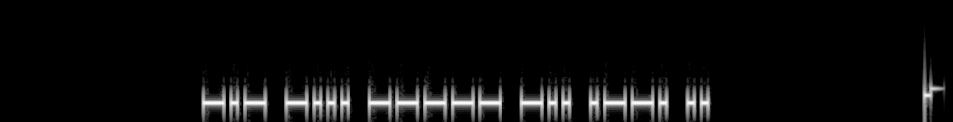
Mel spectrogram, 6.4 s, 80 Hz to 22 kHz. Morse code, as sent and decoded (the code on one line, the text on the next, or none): -.- -... ----- -.. .--. ..
KB0DPI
